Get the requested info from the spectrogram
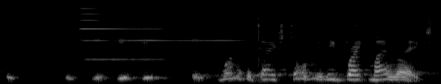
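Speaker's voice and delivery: high, stammering fear; frightened resident. Retold or imitated. Resident telling councilman about a threat, scared stammer.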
